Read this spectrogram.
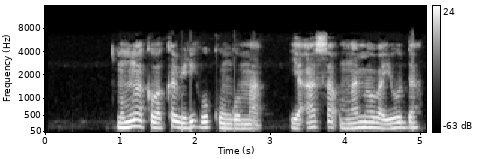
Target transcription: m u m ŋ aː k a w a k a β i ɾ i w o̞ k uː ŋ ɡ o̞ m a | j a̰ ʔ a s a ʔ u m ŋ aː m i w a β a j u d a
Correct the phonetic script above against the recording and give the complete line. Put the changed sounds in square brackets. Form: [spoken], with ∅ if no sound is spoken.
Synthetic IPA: m u m ŋ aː k a w a k a β i ɾ i w o̞ k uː ŋ ɡ o̞ m a | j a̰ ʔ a s a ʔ u m ŋ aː m i w a β a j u d a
